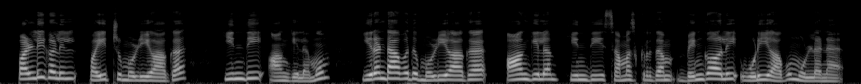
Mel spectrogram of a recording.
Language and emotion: Tamil, neutral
